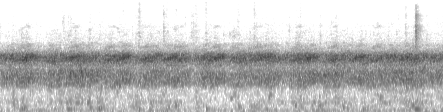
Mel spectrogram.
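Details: Frog chorus from a drizzly countryside night, steady overlapping croaking with a slower pulse of about one call per second standing out, soft rain in the background.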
